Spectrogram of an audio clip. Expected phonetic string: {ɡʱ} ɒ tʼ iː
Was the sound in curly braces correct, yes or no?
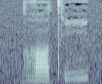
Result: yes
